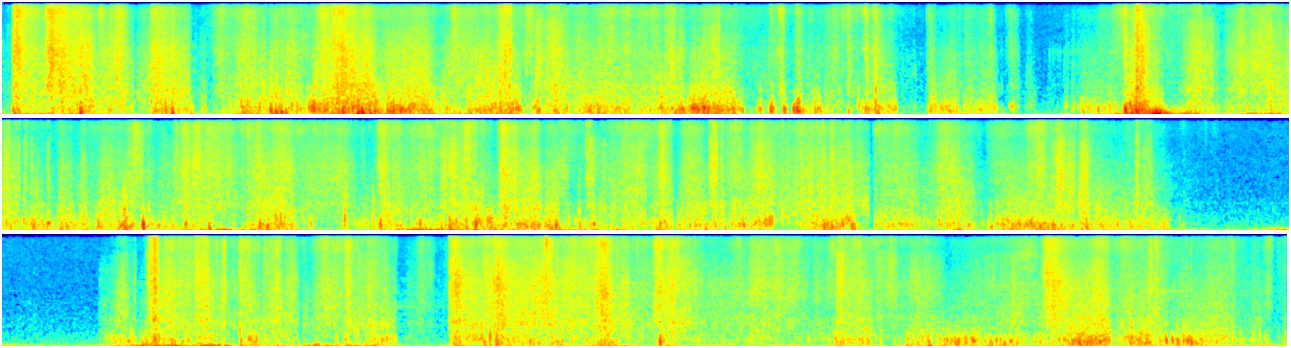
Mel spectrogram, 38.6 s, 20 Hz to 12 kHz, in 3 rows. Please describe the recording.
brottas i snö 2
Wrestling in snow. Recorded with Zoom H4.
snow, wrestling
